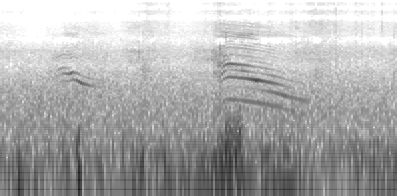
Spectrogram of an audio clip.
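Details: Brown tabby tomcat outdoors, thought to have wandered about a kilometre from a shrine, gives two drawn-out descending meows, the second longer and clearer, over low outdoor background noise.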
